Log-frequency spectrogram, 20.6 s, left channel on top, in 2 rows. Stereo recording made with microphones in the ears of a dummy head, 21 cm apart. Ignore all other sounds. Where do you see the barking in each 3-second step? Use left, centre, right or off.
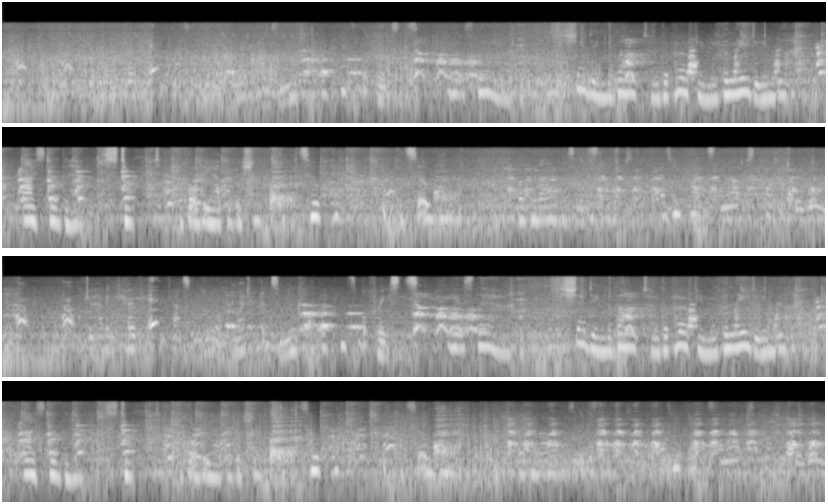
right, right, centre, left, right, right, right.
